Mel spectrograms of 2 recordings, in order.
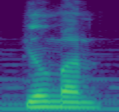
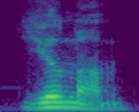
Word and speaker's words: Yilmam: the podcast very excited to have back Pilla Gilman Pilla welcome thank you so much you're welcome I'm sorry I mispronounced your last name which is Yom that is correct yeah all right awesome it's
